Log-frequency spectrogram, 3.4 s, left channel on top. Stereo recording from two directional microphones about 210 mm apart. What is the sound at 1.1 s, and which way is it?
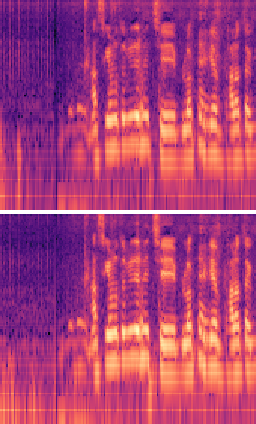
Speech, 10° left (ahead or behind).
